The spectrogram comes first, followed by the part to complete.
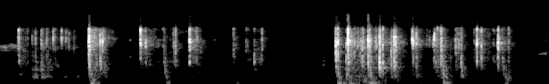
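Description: Typing on a computer keyboard: scattered keystrokes for about two seconds, a short pause, then a quick run of keys until just before the end.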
